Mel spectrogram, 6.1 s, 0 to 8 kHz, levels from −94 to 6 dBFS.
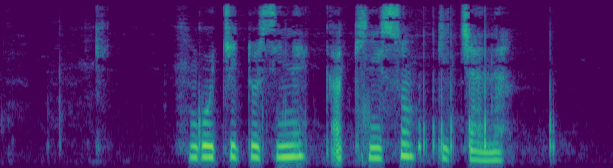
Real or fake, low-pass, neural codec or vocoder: real; 7.2 kHz; none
